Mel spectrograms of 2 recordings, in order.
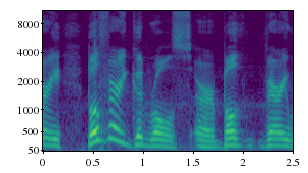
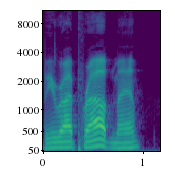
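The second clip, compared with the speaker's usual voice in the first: put-on Old West accent, lower in pitch; 3 semitones lower than usual. Imitating a cartoon character's line: imitating Arthur's Old West accent. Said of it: "sounds a little bit like he's putting on his Hank Hill voice".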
